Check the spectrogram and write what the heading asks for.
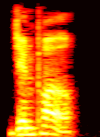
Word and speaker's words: Jinpei: And like you said, Jinpu, I mean, I'm going to say his name properly again. Let me say that. Jinpei.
